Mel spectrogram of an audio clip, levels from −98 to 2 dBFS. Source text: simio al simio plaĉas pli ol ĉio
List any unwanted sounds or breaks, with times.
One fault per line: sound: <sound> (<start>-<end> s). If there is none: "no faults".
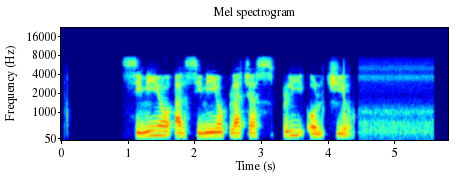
no faults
